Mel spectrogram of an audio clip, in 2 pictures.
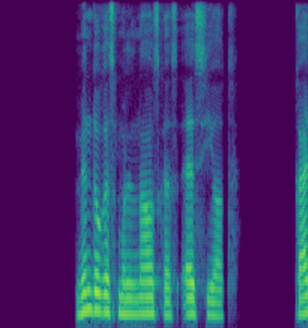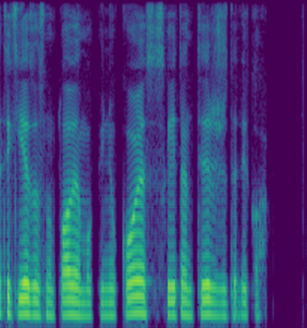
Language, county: Lithuanian, Kaunas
